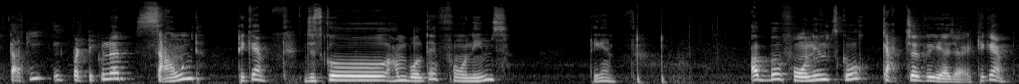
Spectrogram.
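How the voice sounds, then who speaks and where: A man with an Indian accent giving a recorded lecture, speaking slowly and deliberately, often pausing to check in with listeners. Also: sits high, mellow. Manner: slow, measured, with frequent filler checks.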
